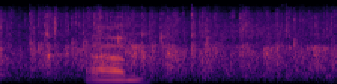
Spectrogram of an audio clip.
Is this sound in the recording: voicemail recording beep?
no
